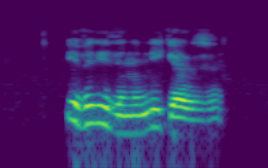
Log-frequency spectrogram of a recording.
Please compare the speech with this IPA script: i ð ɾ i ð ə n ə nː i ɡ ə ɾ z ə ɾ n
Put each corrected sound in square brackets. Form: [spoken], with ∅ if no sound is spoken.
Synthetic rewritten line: i [v] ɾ i ð ə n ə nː i ɡ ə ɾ z ə [∅] n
